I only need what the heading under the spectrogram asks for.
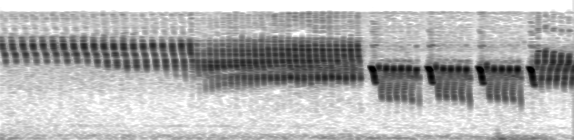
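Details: Canary song used to train and stimulate canaries: a long rapid trill that drops in pitch after one second, then four sharp descending whistled notes in quick succession, over low background rumble.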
